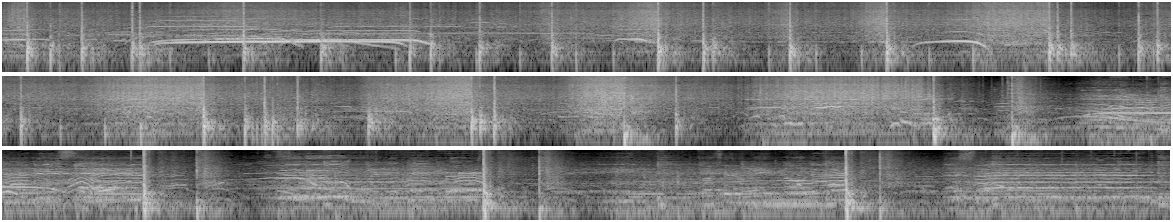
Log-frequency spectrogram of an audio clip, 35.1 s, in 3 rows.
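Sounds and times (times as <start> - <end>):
fireworks whistling: 0.0 - 22.2
fireworks bursting: 0.0 - 22.3, 24.6 - 25.8, 28.1 - 29.1, 31.7 - 33.4.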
